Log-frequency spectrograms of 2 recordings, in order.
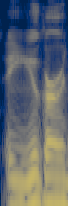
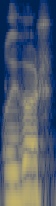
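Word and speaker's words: Uygur: But in Turkey it is pronounced ugger. That is the Turkish and Turkic way of pronouncing it. And and you might hear it in the American press as weaguer.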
